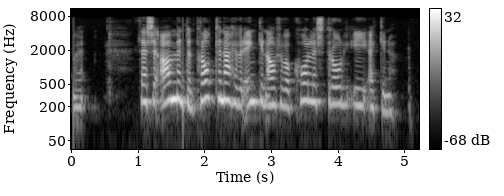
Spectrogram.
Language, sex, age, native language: Icelandic, female, 50-59, Icelandic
